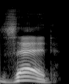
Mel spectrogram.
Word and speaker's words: zed: Says, "And it is pronounced zed, not zed.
